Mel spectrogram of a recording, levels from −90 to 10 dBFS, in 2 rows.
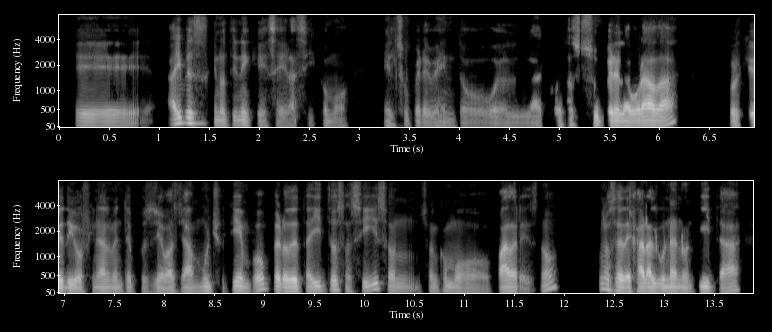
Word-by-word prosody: eh, 95 0 -6 0.2
hay 145 - +4
veces 135 -2 0
que 110 - -9
no 105 - -3
tiene 105 0 -4
que 90 -2 -13
ser 90 -2 -8
así 90 - -12
como 90 -4 -15 0.3
el 95 -1 -12
superevento 85 -4 -11
o 75 +1 -11
la 80 0 -11
cosa - - -10
superelaborada, 100 0 +5 0.5
porque, 95 - 0
digo, 90 -2 +2
finalmente, 90 0 -5
pues 85 0 -17
llevas 85 -2 -3
ya 95 -2 -2
mucho 95 -3 -6
tiempo, 110 +6 0
pero 100 -8 +4
detallitos 110 +4 +2
así 110 +8 -3
son 100 - -8
son 100 0 -11
como 85 -6 -7
padres, 95 +1 +1
¿no? 170 +7 -4 0.4
No 145 -2 -2
sé, 105 -4 +5
dejar 100 +2 +5
alguna 100 0 +3
notita. 95 +2 -2
95 Hz, 160 wpm, -24 LUFS, 90-105 Hz, 0.5 s, superelaborada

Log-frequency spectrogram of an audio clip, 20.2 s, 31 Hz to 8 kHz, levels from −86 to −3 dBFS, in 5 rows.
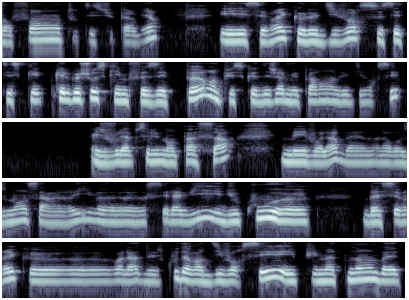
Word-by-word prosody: enfants 195 +5 0
tout - - -25
est 165 - -11
super 155 0 -9
bien. 215 +9 -3 0.6
Et 170 -1 +3
c'est 165 0 0
vrai 215 +7 +3
que 200 - 0
le 165 0 +4
divorce 180 +7 -3
c'était 180 +2 -1
s 175 - -5
que 190 - -1 0.2
quelque 195 -1 +7
chose 210 +3 +4
qui 180 -4 0
me 170 - +2
faisait 155 -2 +1
peur 235 +1 +6
puisque 170 0 -4
déjà 165 +3 0
mes 160 -1 -1
parents 175 +2 -3
avaient 155 -2 -5
divorcé. 160 - -8 0.9
Et 160 - 0
je 140 - -3
voulais 160 +3 +1
absolument 155 -1 -3
pas 165 +2 -2
ça, 200 +6 0 0.5
mais 160 -2 +1
voilà, 150 +5 -1
ben, 150 -5 -7
malheureusement 150 +3 -5
ça 170 -3 -5
arrive, 160 +7 -7
heu, 155 -2 -4
c'est 155 - -8
la 165 0 0
vie. 200 +7 -2
Et - - -2
du 165 +1 -2
coup, 225 +6 +6
heu, 170 -2 +4 0.5
bah, 155 -1 -1
c'est 170 +3 -1
vrai 195 +7 +1
que 170 -3 -2
voilà 175 0 -2
des 165 -2 -8
coup 220 +7 -4
d'avoir 175 -5 +3
divorcé 165 +4 0
et 220 -8 +5
puis 175 - -8
maintenant, 190 +4 +1
bah, 180 -3 +2
170 Hz, 175 wpm, -21 LUFS, 160-190 Hz, 0.9 s, quelque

